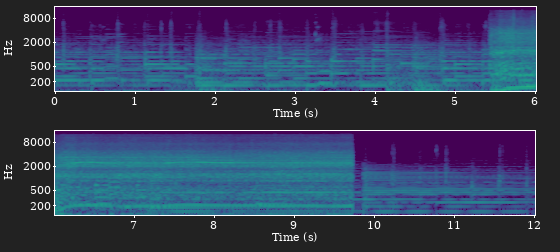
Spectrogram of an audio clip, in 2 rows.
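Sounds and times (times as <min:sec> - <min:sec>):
blender motor whining: 0:05.4 - 0:09.8.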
